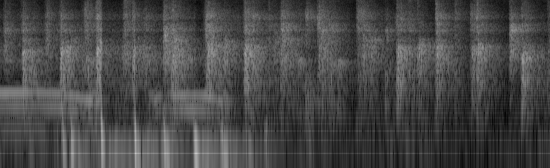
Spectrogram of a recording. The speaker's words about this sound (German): Bitte einmal Applaus für die Engel.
